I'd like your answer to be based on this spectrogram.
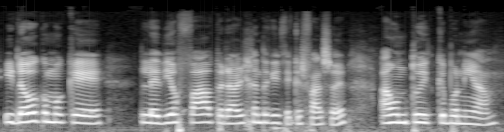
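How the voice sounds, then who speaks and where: A woman's voice: mid-range voice, moderate pace. Chatty woman telling gossip. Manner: animated gossipy storytelling with many fillers. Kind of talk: casual chat.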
